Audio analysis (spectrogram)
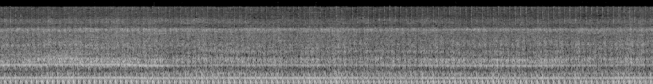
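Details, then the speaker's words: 1961 Gravely Model L tractor after carburetor repair and richening: single-cylinder engine holds a steady, even chug without hunting or surging, and the newly hooked-up governor linkage is working. "I kind of I kind of just want to make sure the governor works. Uhoh. Got to go back. Yeah, the governor. It sounds like it's working. Yeah, it is."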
